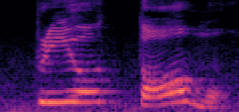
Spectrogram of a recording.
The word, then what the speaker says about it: প্রিয়তম: যেমন প্রিয়তম, ঠিক আছে, প্রিয়তম। এইখানে যে ম এর পর অটা আছে, ম এর পরে যে অটা আছে অনুজ্জভাবে, এই অটার কিন্তু উচ্চারণটা ও এর মতো হচ্ছে। আমরা কিন্তু বলি না যে প্রিয়তম, আমরা কি প্রিয়তম বলি? আমরা বলি প্রিয়তম, মো বলি, অটাকে ও এর মতো বলি।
